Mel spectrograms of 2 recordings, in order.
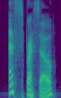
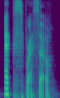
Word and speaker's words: espresso: Number one, the word is pronounced espresso, not expresso.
